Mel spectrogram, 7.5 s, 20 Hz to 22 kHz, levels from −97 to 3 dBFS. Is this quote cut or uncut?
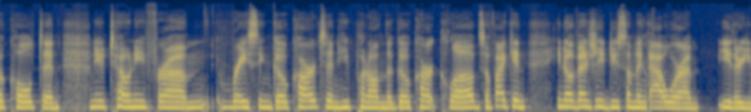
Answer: cut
